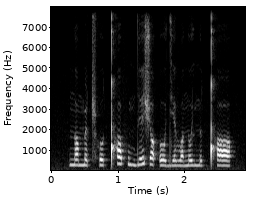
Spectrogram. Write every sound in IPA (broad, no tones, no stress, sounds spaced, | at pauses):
n ɒ m æ ʈ͡ʂʰ o ǃʰ ɒ f u m d e ʃ ɒ ʔ o dʲ æ v ɒ n o lʲ n u ǃʰ ɒ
